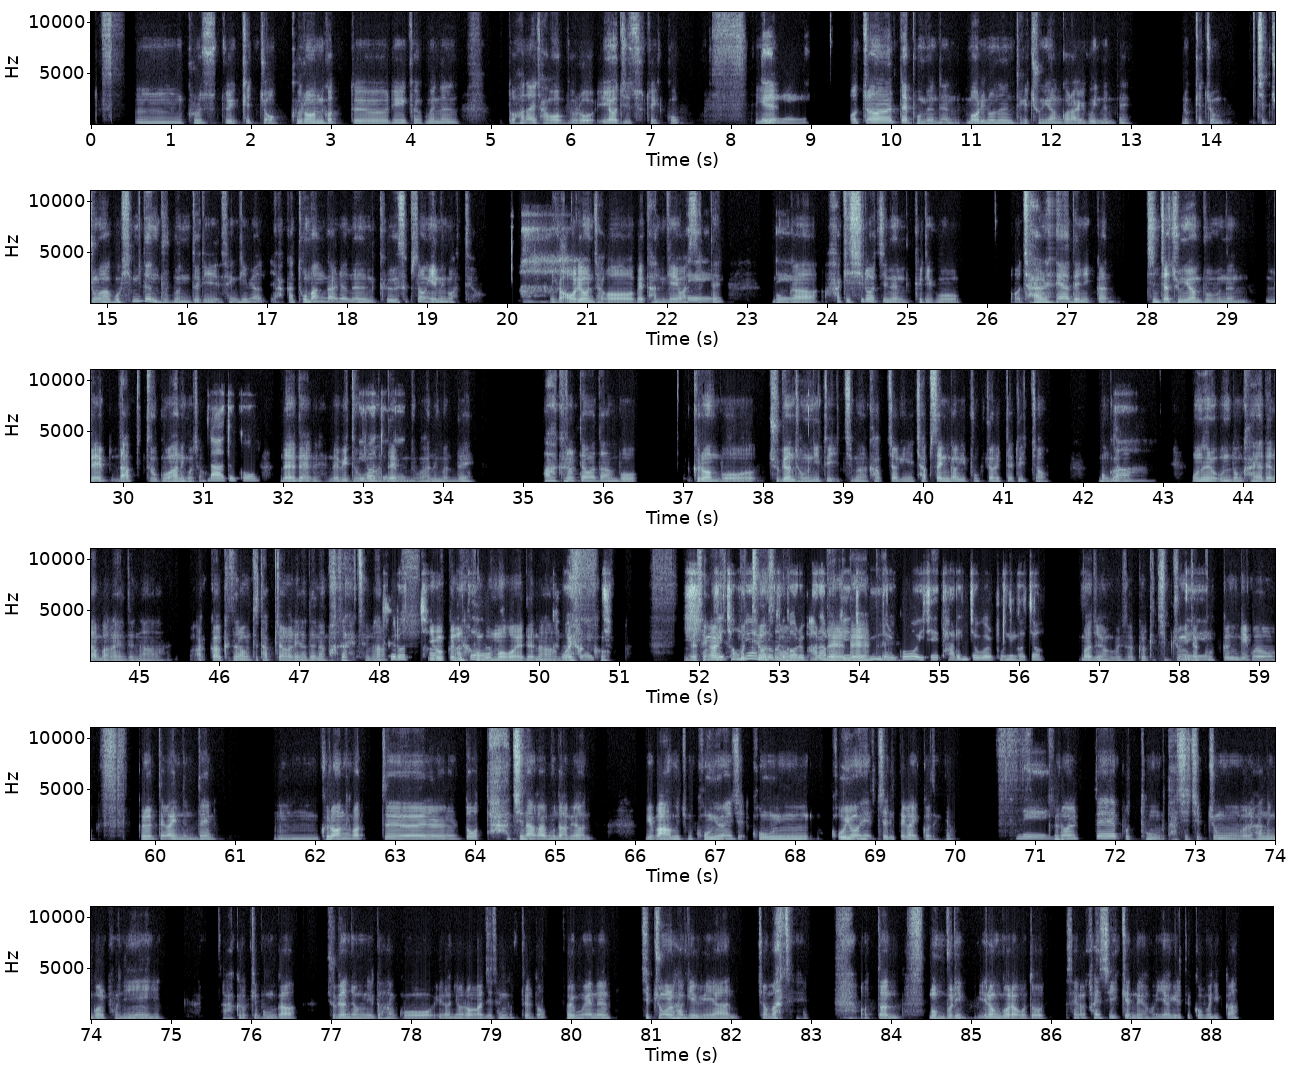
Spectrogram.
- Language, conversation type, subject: Korean, advice, 작업 중 자꾸 산만해져서 집중이 안 되는데, 집중해서 일할 수 있는 방법이 있을까요?
- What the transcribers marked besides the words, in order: teeth sucking; other background noise; laughing while speaking: "말아야 되나"; laughing while speaking: "끝나고"; laughing while speaking: "이런 거"; tapping; teeth sucking; teeth sucking; laughing while speaking: "저만의"; teeth sucking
